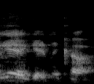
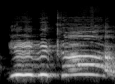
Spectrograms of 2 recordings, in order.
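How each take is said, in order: First: Quiet echo. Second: Very high mock-female shout; imitated yelling. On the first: Retold or imitated. Driver backing the girl's order, hushed echo. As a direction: back up the order under your breath. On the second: Girl ordering her into the car, high shouted imitation. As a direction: squeal the order at full pitch.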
